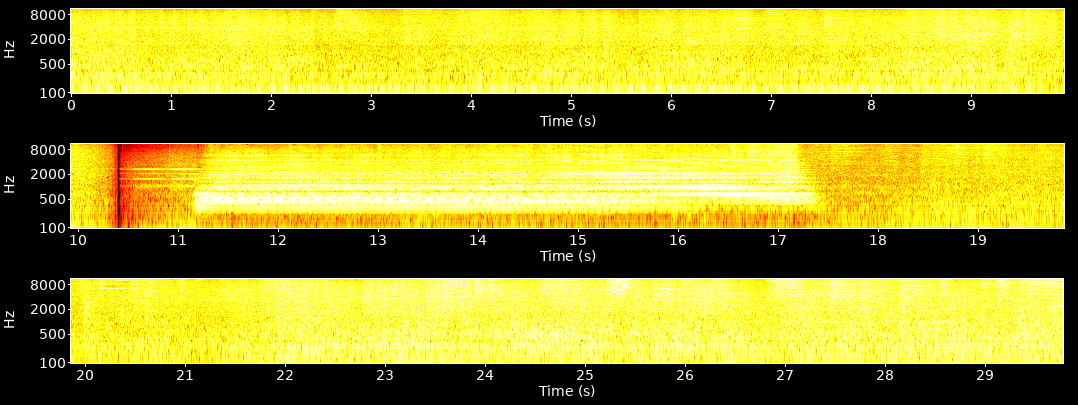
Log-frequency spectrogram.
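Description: Freight cars rolling past with a steady low rumble. After a cut, a CSX GE diesel locomotive sounds one long air-horn blast of about six seconds as it approaches a grade crossing. Then the locomotive and its double-stack container cars roll by with wheel clatter, growing louder near the end.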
